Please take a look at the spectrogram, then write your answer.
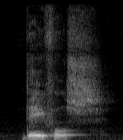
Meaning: a surname, Devos, equivalent to English Fox
- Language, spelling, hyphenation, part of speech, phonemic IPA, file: Dutch, Devos, De‧vos, proper noun, /dəˈvɔs/, Nl-Devos.ogg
